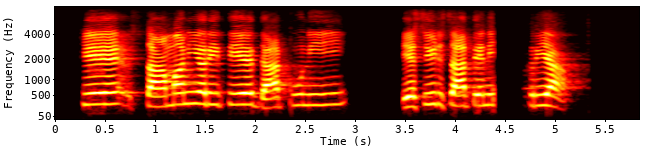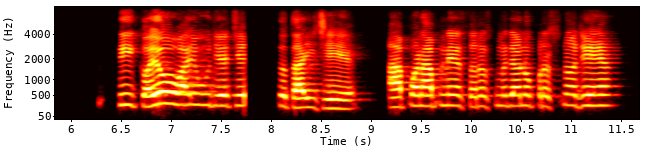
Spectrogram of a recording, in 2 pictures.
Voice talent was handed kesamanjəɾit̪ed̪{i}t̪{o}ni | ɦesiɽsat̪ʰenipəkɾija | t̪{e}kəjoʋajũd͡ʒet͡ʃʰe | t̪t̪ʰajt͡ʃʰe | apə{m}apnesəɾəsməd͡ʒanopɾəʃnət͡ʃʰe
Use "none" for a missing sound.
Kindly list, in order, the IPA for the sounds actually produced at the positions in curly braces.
a, u, i, ɳ

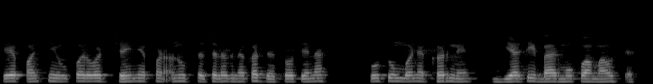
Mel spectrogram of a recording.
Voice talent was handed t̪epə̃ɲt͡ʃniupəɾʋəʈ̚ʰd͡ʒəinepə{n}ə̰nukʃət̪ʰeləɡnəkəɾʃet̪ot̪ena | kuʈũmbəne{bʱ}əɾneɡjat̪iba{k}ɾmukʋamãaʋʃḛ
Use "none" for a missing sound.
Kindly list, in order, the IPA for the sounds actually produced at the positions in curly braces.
ɳ, ɡʱ, none

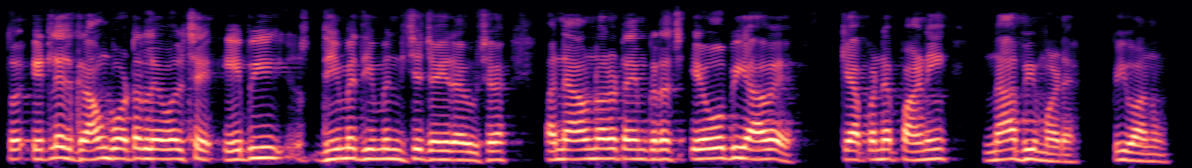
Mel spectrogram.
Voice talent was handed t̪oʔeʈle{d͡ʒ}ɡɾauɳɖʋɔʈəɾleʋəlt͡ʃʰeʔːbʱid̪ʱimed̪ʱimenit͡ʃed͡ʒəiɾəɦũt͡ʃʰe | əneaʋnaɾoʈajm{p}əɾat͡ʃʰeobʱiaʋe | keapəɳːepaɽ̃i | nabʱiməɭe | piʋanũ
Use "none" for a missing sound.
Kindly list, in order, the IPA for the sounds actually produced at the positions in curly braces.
d͡ʒ, k

